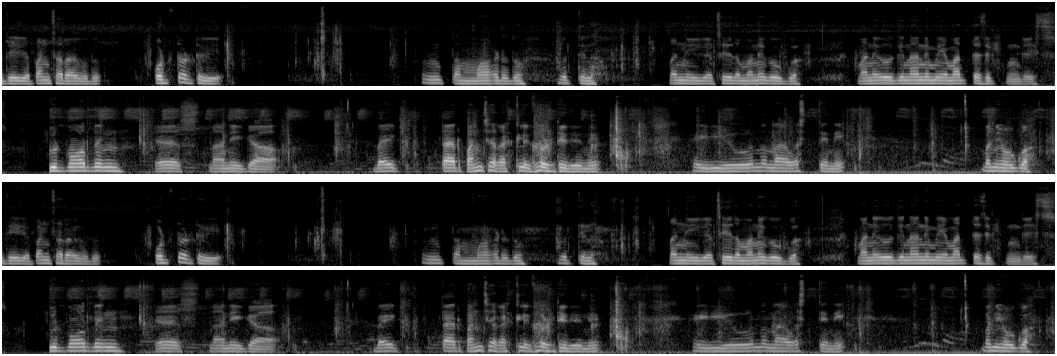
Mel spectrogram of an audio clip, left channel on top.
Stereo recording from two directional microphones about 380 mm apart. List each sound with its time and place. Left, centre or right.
0.0 s speech: centre
4.3 s speech: centre
4.7 s speech: left
5.1 s speech: centre
15.4 s speech: centre
17.4 s speech: centre
18.2 s speech: left
18.4 s speech: centre
19.8 s a sound: centre
20.6 s speech: left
